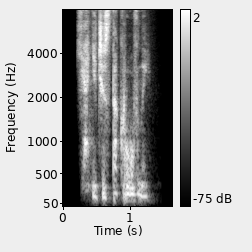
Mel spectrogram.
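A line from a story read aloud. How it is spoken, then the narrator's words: Whispered explanation. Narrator (Russian): шепотом объяснил Мика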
